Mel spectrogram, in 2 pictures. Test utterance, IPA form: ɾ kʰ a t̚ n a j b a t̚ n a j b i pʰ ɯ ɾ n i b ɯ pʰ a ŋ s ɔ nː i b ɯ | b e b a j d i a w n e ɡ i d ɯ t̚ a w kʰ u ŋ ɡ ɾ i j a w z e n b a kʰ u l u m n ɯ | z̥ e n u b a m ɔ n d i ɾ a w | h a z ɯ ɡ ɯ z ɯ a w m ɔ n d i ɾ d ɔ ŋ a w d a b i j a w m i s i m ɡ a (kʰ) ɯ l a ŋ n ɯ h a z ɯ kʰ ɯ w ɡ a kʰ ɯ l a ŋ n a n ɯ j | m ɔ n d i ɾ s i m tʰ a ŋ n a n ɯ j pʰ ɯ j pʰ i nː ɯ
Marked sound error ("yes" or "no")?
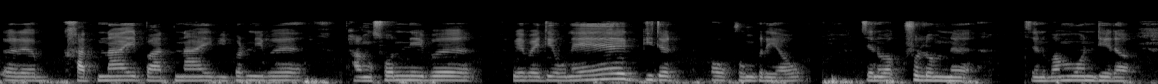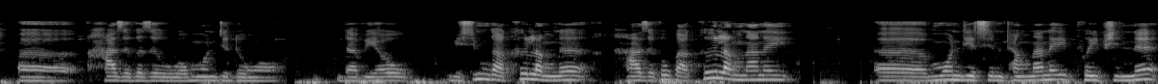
no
